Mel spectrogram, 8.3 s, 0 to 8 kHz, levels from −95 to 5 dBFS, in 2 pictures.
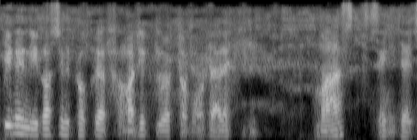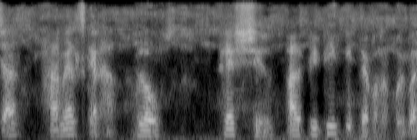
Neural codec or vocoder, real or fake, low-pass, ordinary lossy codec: codec, 16 kHz, 2 kbps, FreqCodec, smaller model; fake; 7.2 kHz; none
